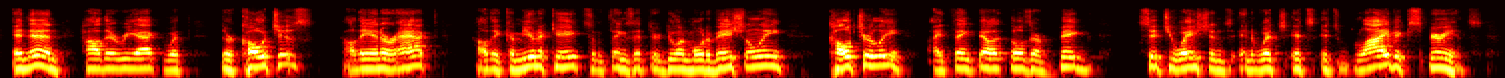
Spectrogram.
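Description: An unremarkable speaking voice moves at a fairly slow pace with fairly even intonation over a quiet background. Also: man, fairly high pitch for a man. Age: 50s. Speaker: high school coach and podcast co-host. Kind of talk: casual chat.

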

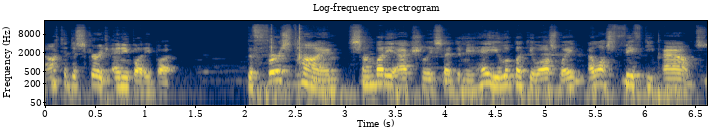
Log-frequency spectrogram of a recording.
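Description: With an American accent and a normal speaking voice, a man with a fairly high pitch talks at a fairly quick pace. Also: lively intonation. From New Jersey. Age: 40s. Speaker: banker. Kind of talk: casual interview. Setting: gym.

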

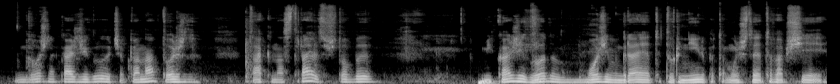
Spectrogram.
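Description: With a dark, mellow tone, a man speaks in a medium pitch at a moderate pace and with fairly even intonation. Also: long, frequent pauses, very even loudness. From Brazil, Minas Gerais. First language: Portuguese (speaking Russian). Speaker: professional football goalkeeper. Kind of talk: casual interview chat. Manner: halting.

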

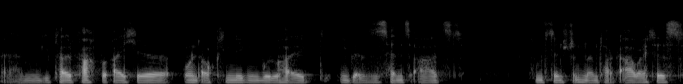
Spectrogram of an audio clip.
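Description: A man speaks with a very deep, low pitch and a dark, mellow tone. His intonation is monotone and flat, at a moderate pace. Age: 20s. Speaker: medical student. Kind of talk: casual interview. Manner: hesitant, many fillers.

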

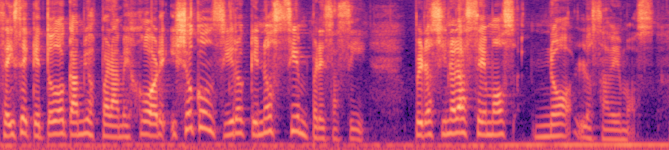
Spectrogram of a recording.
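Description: This woman speaks with a Rioplatense accent. Her pace is moderate. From Argentina, Buenos Aires. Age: 20s. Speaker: podcast host. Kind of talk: solo podcast monologue. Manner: animated.

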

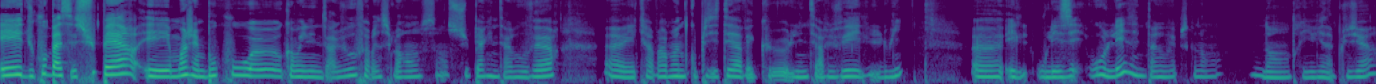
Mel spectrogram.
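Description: Somewhat breathy and dark, mellow in tone, a woman speaks at a moderate pace and medium pitch with ordinary pitch variation and big swings in loudness, in a dry, close sound with no echo. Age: 20s. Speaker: student podcaster. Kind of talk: casual solo chat. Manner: hesitant, many fillers.

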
